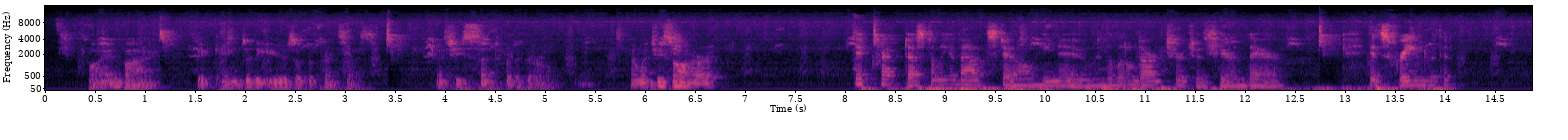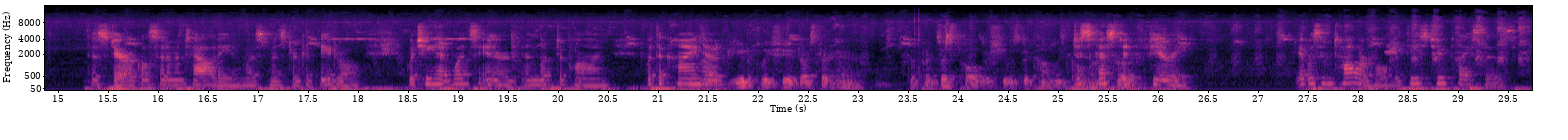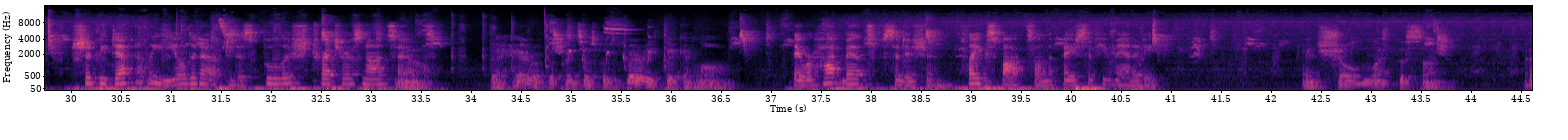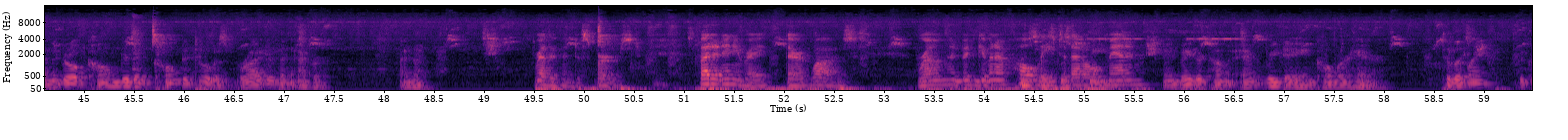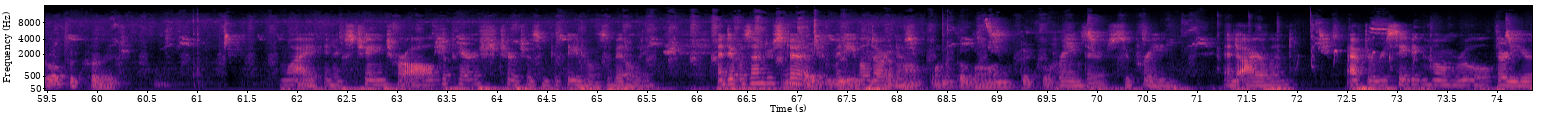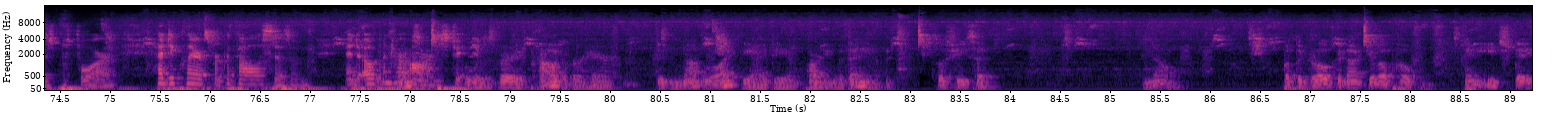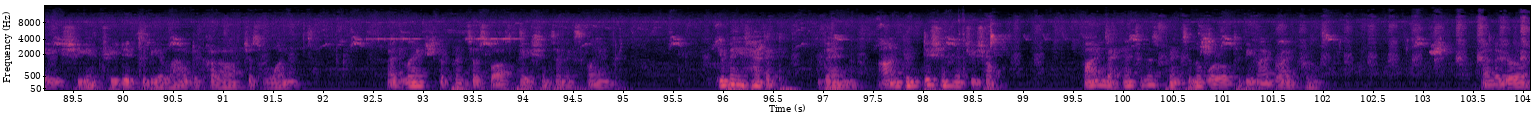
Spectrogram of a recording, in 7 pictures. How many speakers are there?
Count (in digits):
2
